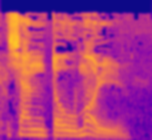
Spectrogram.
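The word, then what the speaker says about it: xanthohumol: A ver si lo digo bien, del xantoumol. – Muy bien, perfecto.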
